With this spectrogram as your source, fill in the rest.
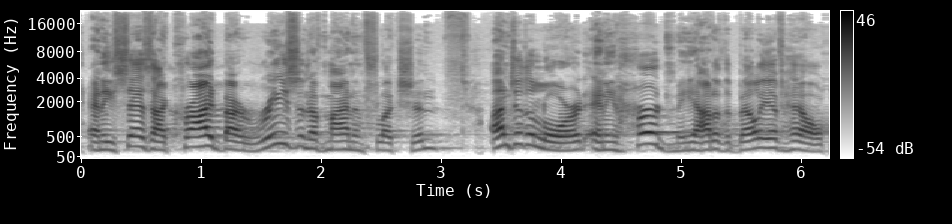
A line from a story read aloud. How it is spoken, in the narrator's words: cried I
